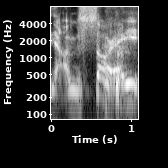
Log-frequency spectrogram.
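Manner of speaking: clumsy put-on British accent. Retelling a dream where he apologizes, bad British accent. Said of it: "I can't stop speaking in this British accent".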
